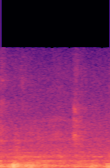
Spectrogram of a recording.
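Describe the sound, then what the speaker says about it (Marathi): Train running out of Sewri station in heavy rain, a steady low rumble of wheels and carriage noise up close, with a brief louder swell near the start and no voices. "आता शिवडीवरून निघाले ट्रेनमध्ये"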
